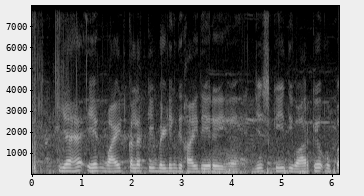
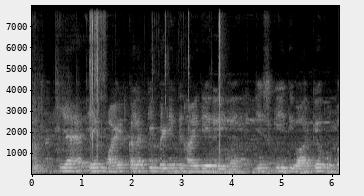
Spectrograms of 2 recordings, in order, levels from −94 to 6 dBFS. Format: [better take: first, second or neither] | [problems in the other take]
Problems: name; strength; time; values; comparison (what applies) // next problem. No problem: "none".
first | background sound (Camera); 14 dB below the speech // room echo; dies away in 0.6 s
